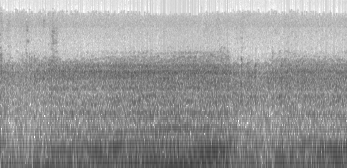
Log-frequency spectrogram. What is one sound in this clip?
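Wind buffets loudly against a microphone on a moving car.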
